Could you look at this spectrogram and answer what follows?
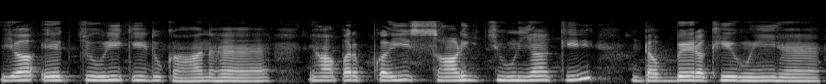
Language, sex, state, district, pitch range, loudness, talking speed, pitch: Hindi, male, Jharkhand, Garhwa, 170-195 Hz, -17 LUFS, 115 wpm, 185 Hz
